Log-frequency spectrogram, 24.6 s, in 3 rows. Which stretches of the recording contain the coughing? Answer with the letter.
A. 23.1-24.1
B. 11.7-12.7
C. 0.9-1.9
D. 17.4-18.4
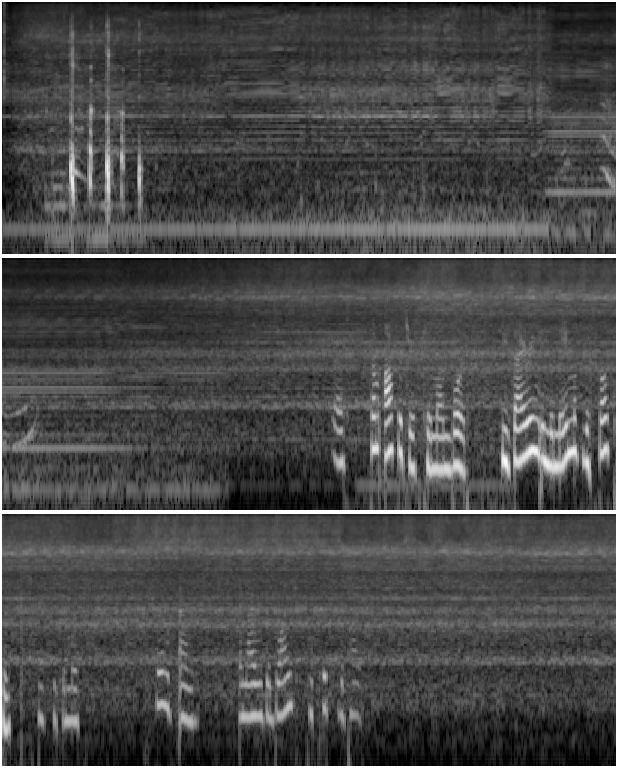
C.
